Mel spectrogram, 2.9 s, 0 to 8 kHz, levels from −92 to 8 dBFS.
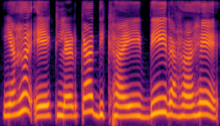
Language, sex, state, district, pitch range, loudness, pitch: Hindi, female, Himachal Pradesh, Shimla, 240-280 Hz, -12 LUFS, 260 Hz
